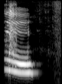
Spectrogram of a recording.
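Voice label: "zhi3", Mandarin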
